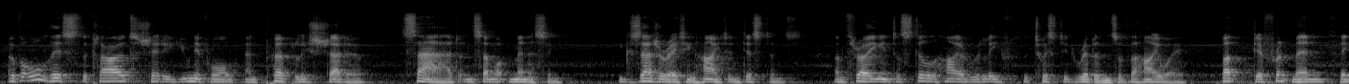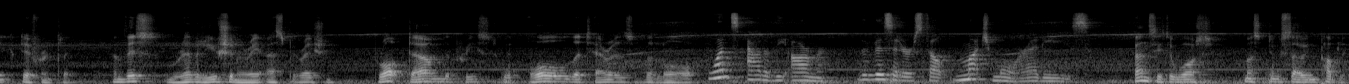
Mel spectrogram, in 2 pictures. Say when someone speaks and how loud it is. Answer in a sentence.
The talking can be heard from 0.1 to 26.9 s, at a steady volume.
